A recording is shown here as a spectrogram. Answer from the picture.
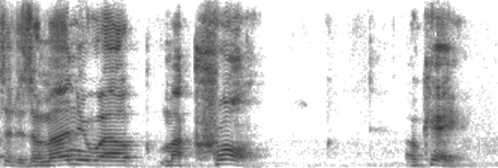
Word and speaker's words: Emmanuel Macron: out of 200 kids so the way you pronounce it is Emmanuel macron okay Makran won the rigged farcical corrupt election he just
